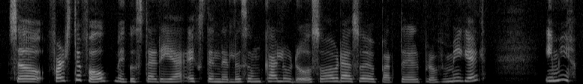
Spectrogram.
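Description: A young woman teaching an English vocabulary lesson, modelling each word's pronunciation slowly and clearly, switching between English and Spanish. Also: high-pitched, a little mellow. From Colombia. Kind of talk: recorded classroom lesson.

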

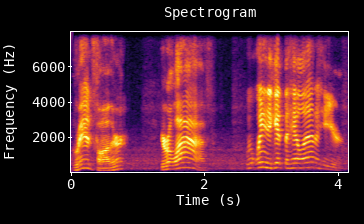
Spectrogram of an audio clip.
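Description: Casting: man voicing a frantic young grandson, high, bright, and animated. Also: slight background noise, full character voice. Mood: panicked. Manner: rushed, high-pitched and urgent. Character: young male grandson, panicked.

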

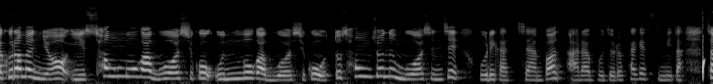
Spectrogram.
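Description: A woman teaching a beginners' Chinese lesson, explaining clearly and asking the learners to repeat after her. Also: sits high, a bit bright. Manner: slow, clear instruction with drawn-out model syllables; addresses learners directly and asks them to repeat. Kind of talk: online lesson.

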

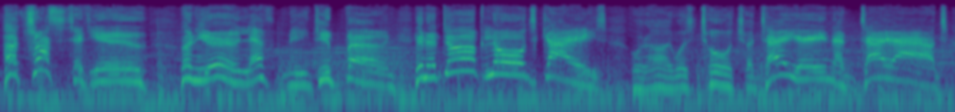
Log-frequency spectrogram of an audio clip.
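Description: An intense, embittered orc follower from a fantasy game. His high, gravelly voice rises and falls widely, with faint music behind. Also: big pitch swings, very slow, pushed and bright, exaggerated voice. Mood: anguished rage. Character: betrayed male orc follower, bitter and intense.

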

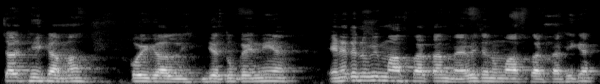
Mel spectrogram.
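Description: A man playing a fast, lecturing soldier son, Punjabi accent, somewhat high voice. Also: fairly even intonation, roomy sound, lightly acted. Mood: stern. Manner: scolding, lecturing. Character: stern soldier son, young adult man, quick-tempered. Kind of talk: Punjabi short film acting.

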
